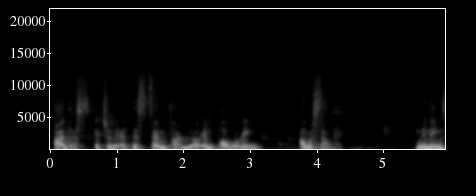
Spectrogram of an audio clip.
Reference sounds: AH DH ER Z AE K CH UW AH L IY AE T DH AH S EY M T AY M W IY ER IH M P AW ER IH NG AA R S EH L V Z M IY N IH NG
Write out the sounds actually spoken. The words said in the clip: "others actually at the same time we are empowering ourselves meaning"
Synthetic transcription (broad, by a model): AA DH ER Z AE K CH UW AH L IY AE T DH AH S EY M T AY M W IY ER IH M P AW ER IH NG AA W S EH L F M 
